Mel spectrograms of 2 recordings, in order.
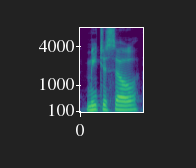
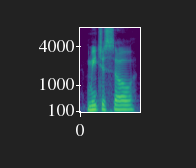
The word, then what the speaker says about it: miciso: And in Cree, that phrase is pronounced Napinesis, Michiso, Temesikitian, Temeskaisian. Once more, it's Napinesis, Michiso, Temesikitian, Temeskaisian.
